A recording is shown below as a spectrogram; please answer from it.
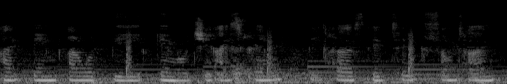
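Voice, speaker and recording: A twenty-one-year-old woman introduces herself in a soft-spoken, straightforward way. Her middle-pitched voice sits over steady background music. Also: takes it slowly, low-quality recording. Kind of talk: casual self-introduction.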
